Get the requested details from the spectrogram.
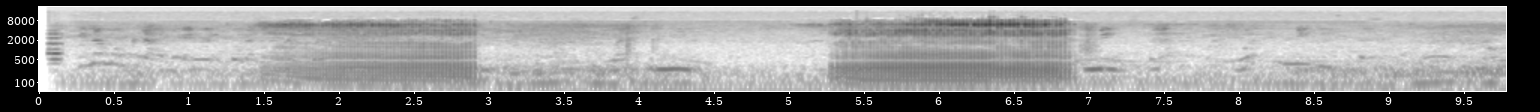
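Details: Two loud, rumbling snores on slow in-breaths from a sleeping Cocker Spaniel, with quieter breathing between them; snoring.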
